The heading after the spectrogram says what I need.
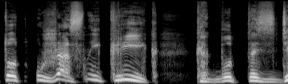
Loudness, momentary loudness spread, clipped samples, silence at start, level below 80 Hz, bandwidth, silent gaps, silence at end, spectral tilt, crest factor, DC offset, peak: -15 LUFS; 11 LU; under 0.1%; 0.05 s; -60 dBFS; over 20 kHz; none; 0 s; -4 dB/octave; 14 dB; under 0.1%; -2 dBFS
